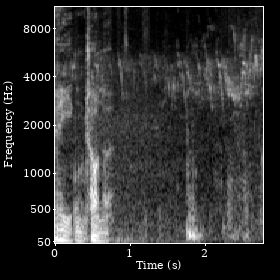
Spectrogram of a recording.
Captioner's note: birds chirping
